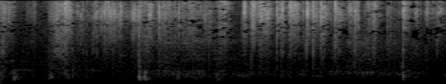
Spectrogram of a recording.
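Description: A hand rubbing and scratching across a pile carpet: a dense, scratchy rustle of many quick scrapes, with one soft knock about a second and a half in.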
